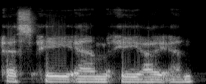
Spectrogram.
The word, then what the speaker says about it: Samhain: the word for Halloween is Samhain, but it's pronounced Samain.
